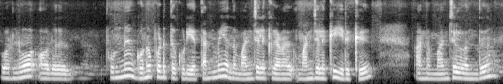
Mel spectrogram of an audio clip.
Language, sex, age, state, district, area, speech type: Tamil, male, 18-30, Tamil Nadu, Namakkal, rural, spontaneous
